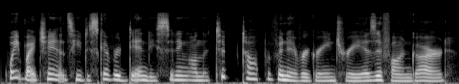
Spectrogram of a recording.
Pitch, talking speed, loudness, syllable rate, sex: 195 Hz, 235 wpm, -17 LUFS, 6.2 syllables/s, female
